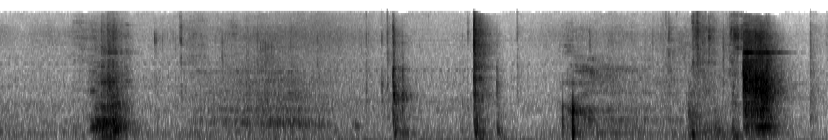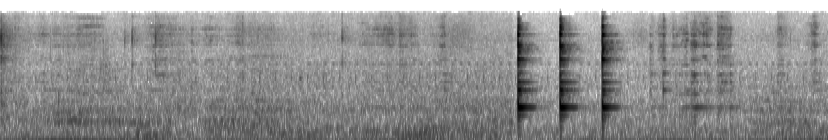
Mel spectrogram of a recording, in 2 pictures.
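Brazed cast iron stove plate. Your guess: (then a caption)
Solid. A cast iron stove plate, its cracks brazed and sandblasted, is tapped nine times and gives short, bright clinking rings. The plate sounds solid, though visible cracks remain in it, some of them new.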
